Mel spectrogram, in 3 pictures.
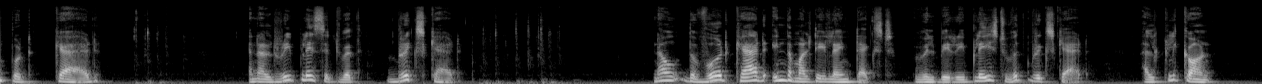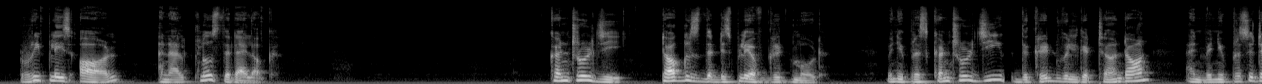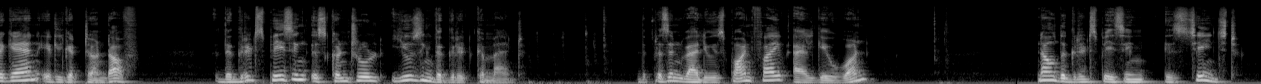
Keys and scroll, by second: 18.3 ctrl+g.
